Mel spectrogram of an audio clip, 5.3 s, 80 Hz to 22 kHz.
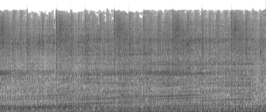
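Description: A Honda V65 Magna and a Suzuki GV1200 Madura motorcycle accelerate hard together, a loud, continuous engine roar with rising pitch close by, no voices.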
